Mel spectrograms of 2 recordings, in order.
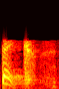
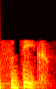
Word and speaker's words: steak: 好，这个注意发音 steak，千万不要读成 steak， steak， ache， steak。Tell，注意这个双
